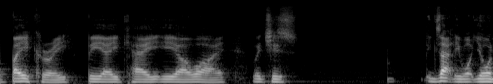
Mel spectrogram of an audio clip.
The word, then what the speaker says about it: Bakkarry: But in the UK, we spell bakery, BAKERY, which is exactly what your name is, but with an E in it. So pronunciation in English is bakery. Or bakery. I don't know. Bakery. There we go.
